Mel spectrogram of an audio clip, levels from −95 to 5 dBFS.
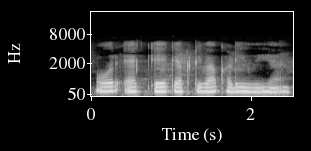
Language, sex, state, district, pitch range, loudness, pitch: Hindi, female, Uttar Pradesh, Saharanpur, 155-165 Hz, -14 LUFS, 160 Hz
